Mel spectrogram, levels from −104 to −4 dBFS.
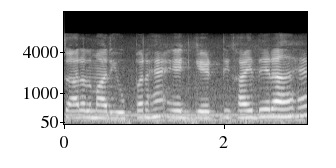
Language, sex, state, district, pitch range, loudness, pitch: Hindi, female, Haryana, Charkhi Dadri, 215-245 Hz, -16 LUFS, 225 Hz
